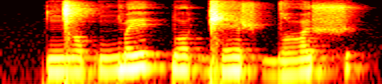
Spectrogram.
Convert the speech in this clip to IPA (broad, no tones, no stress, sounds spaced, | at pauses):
ŋ͡ǀ o tˤ ŋ͡m e ɡ͡b ɔ ɡ͡ǁ ɛ ʃ dˤ ʊ ʃ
